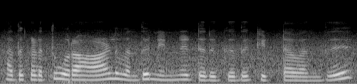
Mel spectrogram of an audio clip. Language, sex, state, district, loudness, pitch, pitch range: Tamil, female, Tamil Nadu, Kanyakumari, -16 LUFS, 210 Hz, 190-225 Hz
